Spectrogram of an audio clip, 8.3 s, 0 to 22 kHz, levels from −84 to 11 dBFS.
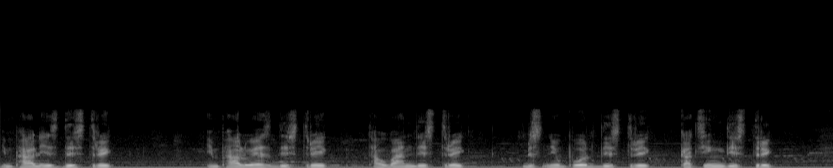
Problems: none marked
